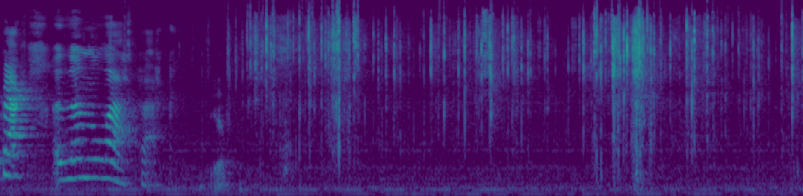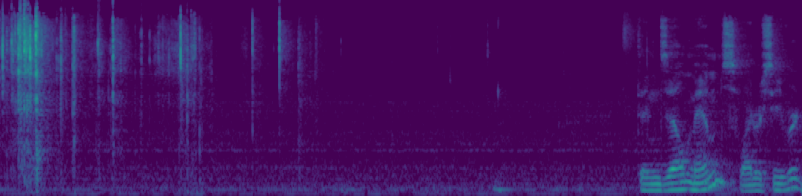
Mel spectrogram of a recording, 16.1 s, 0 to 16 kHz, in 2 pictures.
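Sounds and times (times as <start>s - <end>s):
foil wrapper crinkling and tearing: 2.2s - 11.3s.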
